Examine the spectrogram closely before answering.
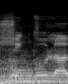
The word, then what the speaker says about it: Shinku La: तो हम जा रहे हैं जी एक्सपीडिशन करने विंटर का, स्नो का, शिंकुला। ठीक है जी, शिंगोला भी बोलते हैं कई लोग, या ये कह लो कि गूगल में जो स्पेलिंग मैंने पढ़े थे वो शिंगोला पढ़े थे।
